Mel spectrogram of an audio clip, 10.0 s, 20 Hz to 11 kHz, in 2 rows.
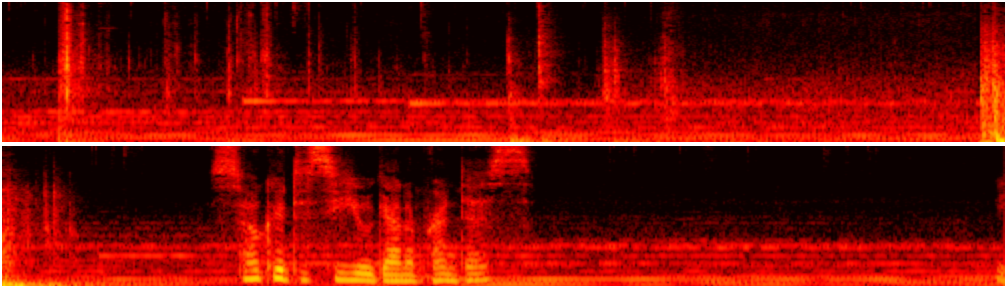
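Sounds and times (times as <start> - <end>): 
unlocked door opening with a soft thunk: 0.2 - 5.6
door swinging shut with a louder thud: 4.9 - 5.5
speech: 6.2 - 7.8.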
